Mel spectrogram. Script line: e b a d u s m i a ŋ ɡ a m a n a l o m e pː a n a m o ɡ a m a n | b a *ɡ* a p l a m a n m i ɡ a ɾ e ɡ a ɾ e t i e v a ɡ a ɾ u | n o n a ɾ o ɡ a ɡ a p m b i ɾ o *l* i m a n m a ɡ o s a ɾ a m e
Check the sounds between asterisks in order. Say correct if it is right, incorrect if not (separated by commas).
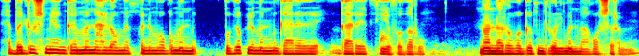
correct, correct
